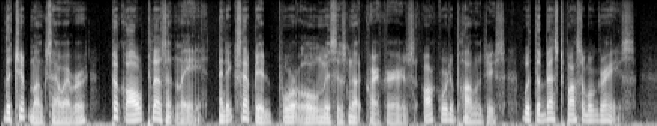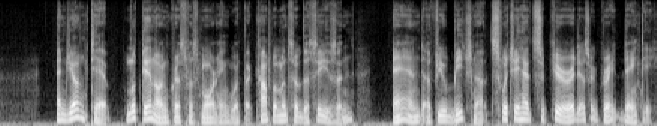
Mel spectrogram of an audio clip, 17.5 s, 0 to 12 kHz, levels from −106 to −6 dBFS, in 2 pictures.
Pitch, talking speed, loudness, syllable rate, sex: 100 Hz, 160 wpm, -20 LUFS, 4.9 syllables/s, male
